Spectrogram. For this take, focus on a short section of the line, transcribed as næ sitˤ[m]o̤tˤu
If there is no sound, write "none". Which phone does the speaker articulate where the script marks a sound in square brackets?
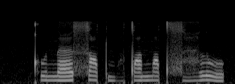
m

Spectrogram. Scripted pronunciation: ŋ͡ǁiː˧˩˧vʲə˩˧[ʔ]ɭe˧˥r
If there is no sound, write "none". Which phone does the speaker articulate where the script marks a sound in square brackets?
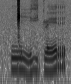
k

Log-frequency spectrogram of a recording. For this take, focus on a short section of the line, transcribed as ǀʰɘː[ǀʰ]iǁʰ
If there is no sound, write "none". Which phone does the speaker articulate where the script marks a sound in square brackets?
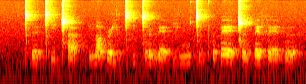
ǀʰ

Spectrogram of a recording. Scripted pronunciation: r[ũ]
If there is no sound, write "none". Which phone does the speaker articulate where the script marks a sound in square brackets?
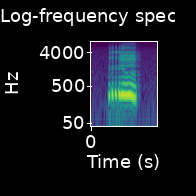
ũ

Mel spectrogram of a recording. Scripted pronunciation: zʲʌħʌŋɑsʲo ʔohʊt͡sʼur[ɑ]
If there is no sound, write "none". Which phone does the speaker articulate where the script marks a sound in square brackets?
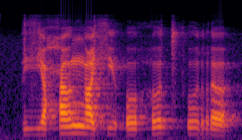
ʌ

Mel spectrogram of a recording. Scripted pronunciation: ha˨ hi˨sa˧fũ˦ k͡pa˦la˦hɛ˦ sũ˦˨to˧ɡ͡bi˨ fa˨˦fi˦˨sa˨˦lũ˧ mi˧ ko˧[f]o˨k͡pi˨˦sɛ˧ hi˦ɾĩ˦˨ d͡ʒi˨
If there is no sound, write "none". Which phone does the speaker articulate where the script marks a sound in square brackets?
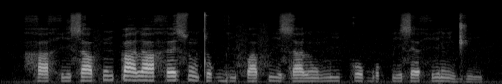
b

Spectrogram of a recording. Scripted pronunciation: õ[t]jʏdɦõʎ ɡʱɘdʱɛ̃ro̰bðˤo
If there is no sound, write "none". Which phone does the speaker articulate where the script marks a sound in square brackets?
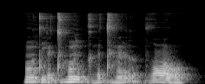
t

